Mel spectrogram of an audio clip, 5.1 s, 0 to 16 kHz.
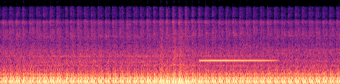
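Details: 2008 Dodge Nitro started on jumper cables after timing belt reassembly; rough, uneven idle with a stumbling low pulse about three times a second, still has a miss. Owner plans a compression check and suspects timing may be off.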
